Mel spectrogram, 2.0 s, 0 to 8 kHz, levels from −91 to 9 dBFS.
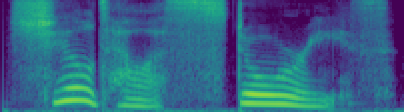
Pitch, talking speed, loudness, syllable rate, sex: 230 Hz, 120 wpm, -15 LUFS, 2.7 syllables/s, female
